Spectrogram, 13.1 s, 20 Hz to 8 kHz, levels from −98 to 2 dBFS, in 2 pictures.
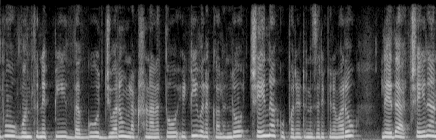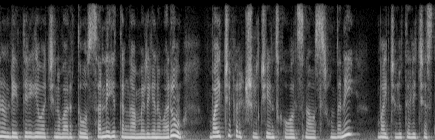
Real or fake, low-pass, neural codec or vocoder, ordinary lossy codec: fake; none; codec, 16 kHz, 8 kbps, FunCodec, trained on LibriTTS, 25 frames a second; none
